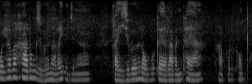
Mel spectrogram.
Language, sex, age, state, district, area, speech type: Bodo, female, 30-45, Assam, Kokrajhar, rural, spontaneous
